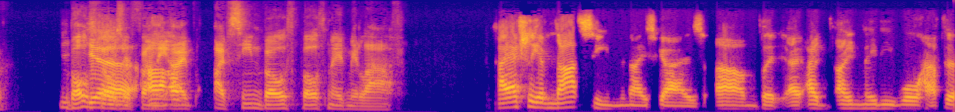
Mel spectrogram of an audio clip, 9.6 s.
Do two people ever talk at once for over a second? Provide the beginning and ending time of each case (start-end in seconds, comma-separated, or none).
0.7-1.9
